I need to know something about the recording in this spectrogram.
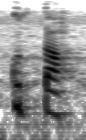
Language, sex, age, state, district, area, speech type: Punjabi, female, 18-30, Punjab, Mansa, rural, read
